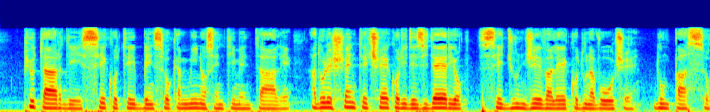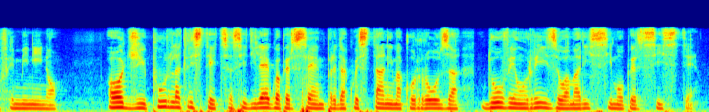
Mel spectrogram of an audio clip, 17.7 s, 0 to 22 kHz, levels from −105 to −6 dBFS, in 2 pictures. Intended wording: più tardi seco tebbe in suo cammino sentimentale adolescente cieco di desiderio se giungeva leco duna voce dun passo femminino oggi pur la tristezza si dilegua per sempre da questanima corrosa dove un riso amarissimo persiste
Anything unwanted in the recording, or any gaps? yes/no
no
